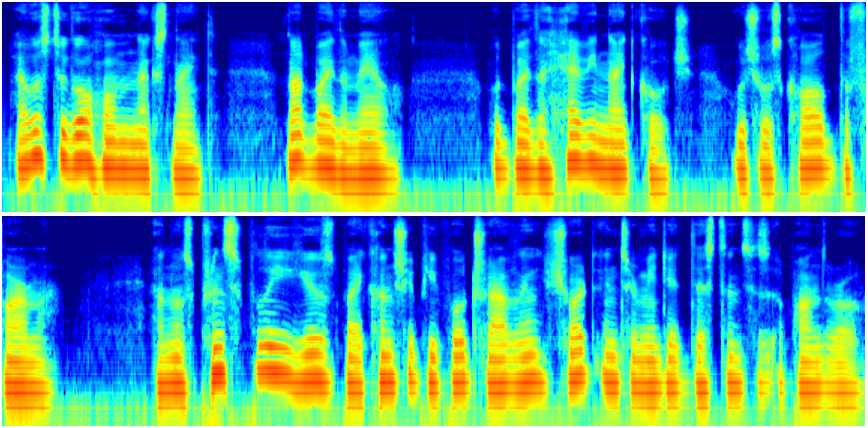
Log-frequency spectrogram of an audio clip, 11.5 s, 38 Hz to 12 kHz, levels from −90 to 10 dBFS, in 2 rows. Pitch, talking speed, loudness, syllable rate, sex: 125 Hz, 190 wpm, -18 LUFS, 5.6 syllables/s, male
